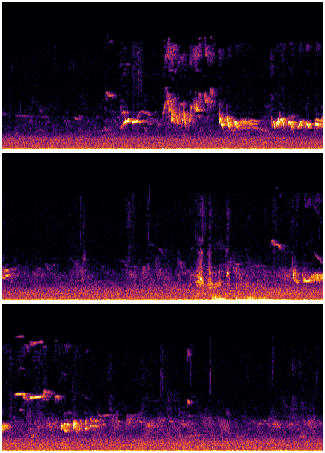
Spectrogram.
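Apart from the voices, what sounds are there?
blackbird calling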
